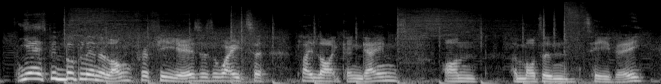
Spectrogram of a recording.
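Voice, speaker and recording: Moderate pacing over background music. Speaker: retro gaming YouTuber. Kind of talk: casual talk to camera.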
